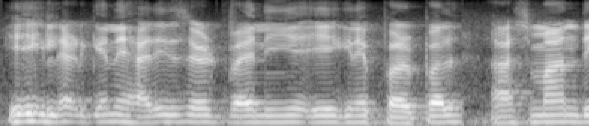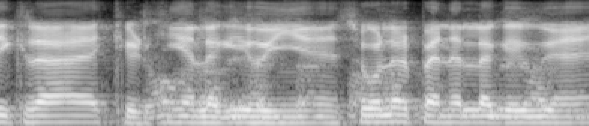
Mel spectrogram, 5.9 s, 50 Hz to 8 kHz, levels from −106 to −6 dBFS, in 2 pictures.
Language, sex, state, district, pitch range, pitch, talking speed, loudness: Hindi, male, Uttar Pradesh, Hamirpur, 145-160 Hz, 150 Hz, 275 wpm, -15 LUFS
